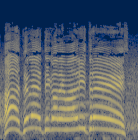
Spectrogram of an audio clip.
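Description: Shouting high-pitched Spanish man, breakneck goal commentary. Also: unhurried, crowd noise. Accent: Spanish (Spain). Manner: fervent, repeats words and stretches them out. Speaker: football play-by-play commentator. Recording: loud background noise on live broadcast.

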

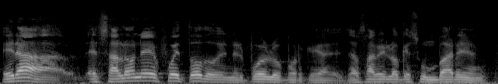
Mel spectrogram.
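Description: Family stories come out haltingly from a sixties-aged Spanish man, a guest who rambles and restarts in casual conversation. He has a lowish, darkish voice and speaks at normal speed.

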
